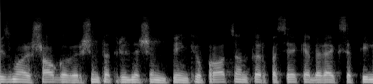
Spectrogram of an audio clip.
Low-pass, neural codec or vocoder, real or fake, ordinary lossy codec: 9.9 kHz; none; real; Opus, 16 kbps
